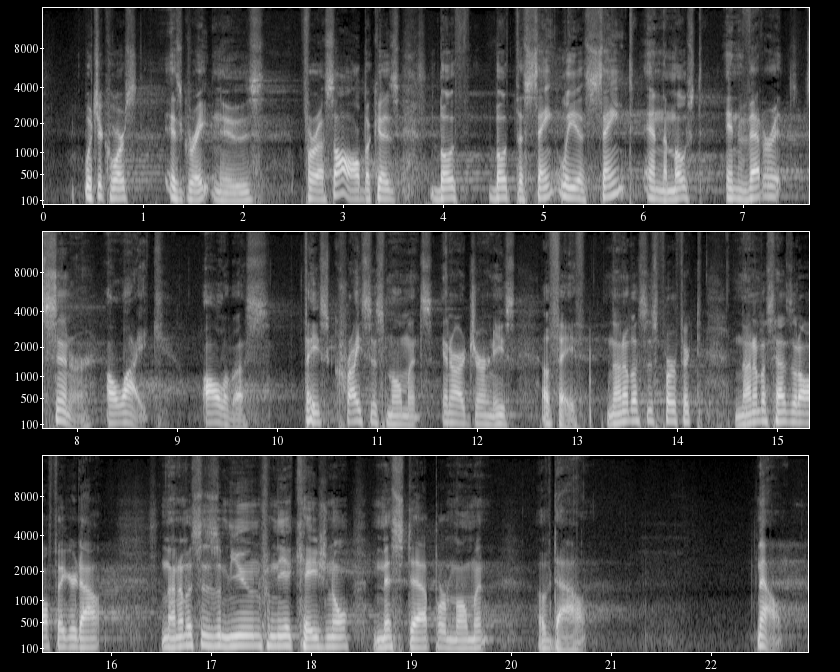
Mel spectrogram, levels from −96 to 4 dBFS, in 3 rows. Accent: American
